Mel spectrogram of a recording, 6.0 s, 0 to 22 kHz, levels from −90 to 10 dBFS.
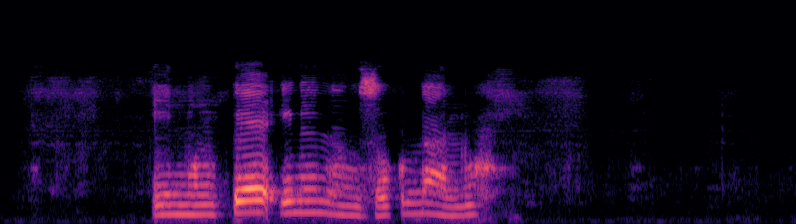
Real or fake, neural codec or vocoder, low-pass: fake; codec, 44.1 kHz, 3.4 kbps, Pupu-Codec; 7.2 kHz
